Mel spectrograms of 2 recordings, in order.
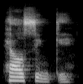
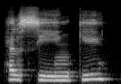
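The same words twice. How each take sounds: First: The stress is on the first syllable. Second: The stress is on a later syllable. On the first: The speaker calls it right. "the stress is on the first syllable ... Should be Helsinki" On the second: The speaker calls it wrong. "these words aren't pronounced Helsinki"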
